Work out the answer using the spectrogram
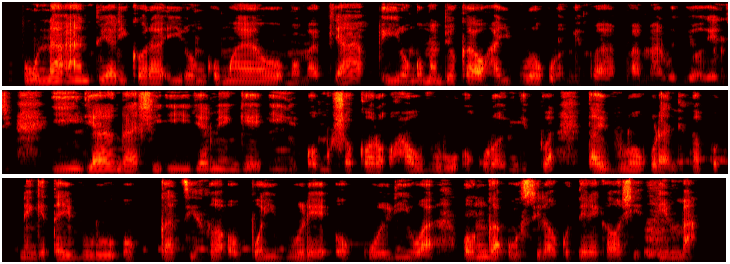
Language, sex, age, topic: Oshiwambo, male, 18-24, agriculture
